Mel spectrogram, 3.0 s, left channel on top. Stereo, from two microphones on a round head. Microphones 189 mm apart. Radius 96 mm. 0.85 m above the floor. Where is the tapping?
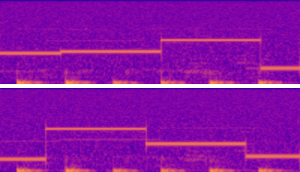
65° left (ahead or behind), 1.7 m.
